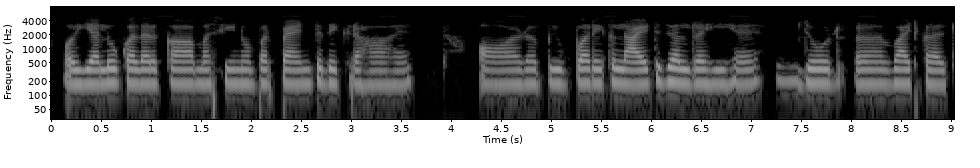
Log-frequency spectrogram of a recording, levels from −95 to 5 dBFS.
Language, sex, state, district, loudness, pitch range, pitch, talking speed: Hindi, female, Rajasthan, Nagaur, -40 LUFS, 175-185 Hz, 180 Hz, 140 wpm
